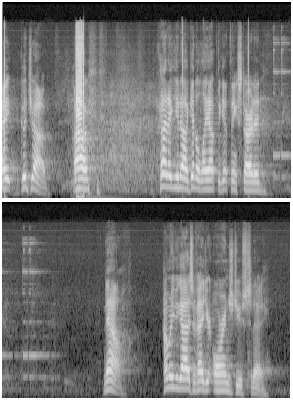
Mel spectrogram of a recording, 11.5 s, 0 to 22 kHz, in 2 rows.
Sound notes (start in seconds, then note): 1.4 laughing; 5.3 notification dinging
